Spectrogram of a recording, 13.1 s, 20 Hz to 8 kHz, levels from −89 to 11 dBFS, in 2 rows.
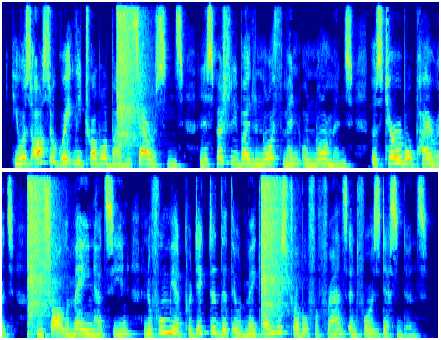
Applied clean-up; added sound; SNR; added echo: none; Hi-hat; 5 dB; none.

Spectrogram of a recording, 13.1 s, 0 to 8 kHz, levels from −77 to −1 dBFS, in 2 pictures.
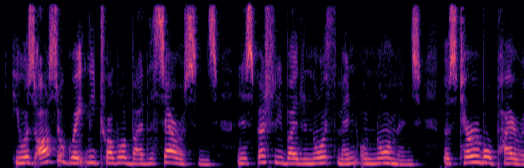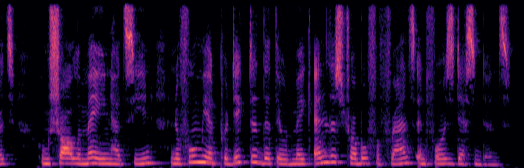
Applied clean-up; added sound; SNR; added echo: none; none; none; none.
